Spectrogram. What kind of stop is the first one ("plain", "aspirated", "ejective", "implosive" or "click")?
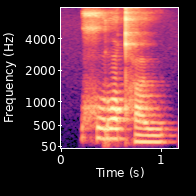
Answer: aspirated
